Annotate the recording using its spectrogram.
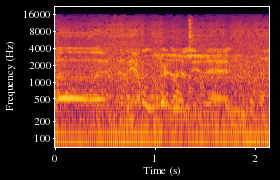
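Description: A man speaking into press microphones amid a crowd, over a steady low rumble from a large vehicle's idling engine.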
